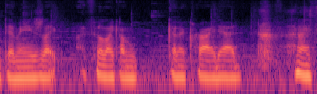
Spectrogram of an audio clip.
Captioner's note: chuckles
